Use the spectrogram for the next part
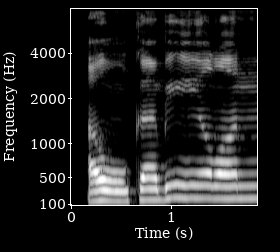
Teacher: صغیرا او کبیرا، حمزہ کو واو کے ساتھ ملانا ہے، واو لین بغیر کھینچے پڑیں گے، با کو یا کے ساتھ ملانا ہے، یہی مدہ ایک مقدار میں کھینچیں گے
